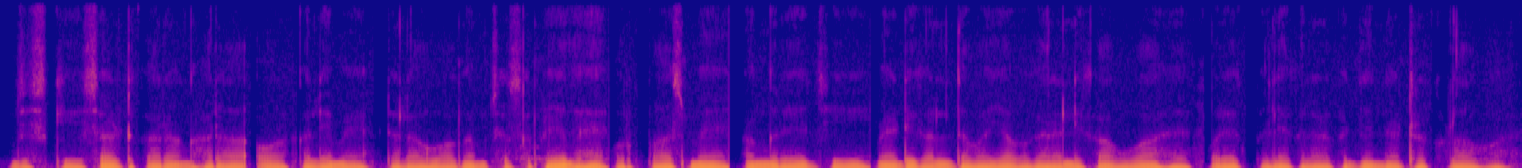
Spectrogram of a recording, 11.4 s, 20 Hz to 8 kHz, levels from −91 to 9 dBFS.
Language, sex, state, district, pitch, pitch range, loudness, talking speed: Hindi, male, Uttar Pradesh, Jyotiba Phule Nagar, 100 Hz, 100-105 Hz, -25 LUFS, 160 wpm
